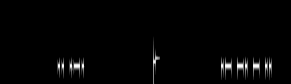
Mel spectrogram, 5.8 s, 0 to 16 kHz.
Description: Morse code, heard as a keyed tone, about 32 wpm, 700 Hz. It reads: IR ANTI
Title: Prefixes and Suffixes 30wpm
